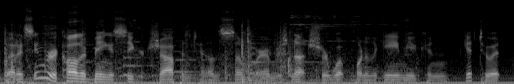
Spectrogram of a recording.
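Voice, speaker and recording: A man's voice: fairly low pitch, fast, over music. A man giving casual, blunt and sweary gameplay commentary as a let's play host. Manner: blunt, griping, profane.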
